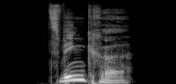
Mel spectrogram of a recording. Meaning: inflection of zwinkern: 1. first-person singular present 2. first/third-person singular subjunctive I 3. singular imperative
- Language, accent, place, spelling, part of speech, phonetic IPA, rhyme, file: German, Germany, Berlin, zwinkre, verb, [ˈt͡svɪŋkʁə], -ɪŋkʁə, De-zwinkre.ogg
